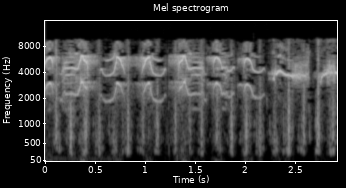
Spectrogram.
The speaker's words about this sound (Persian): چرا انقدر جوجه جیغ جیغ میکنه؟ غذا بهش دادی؟ آره خاله کلاغه، تو تا کرم گنده بهش دادم، اما نمیدونم چرا بازم جیغ میکشه.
